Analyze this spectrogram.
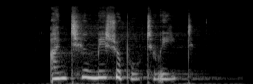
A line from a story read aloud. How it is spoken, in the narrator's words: sobbed Persephone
